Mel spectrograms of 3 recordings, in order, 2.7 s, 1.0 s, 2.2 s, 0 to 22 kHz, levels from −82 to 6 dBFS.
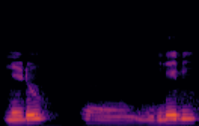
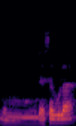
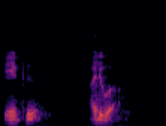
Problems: low volume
